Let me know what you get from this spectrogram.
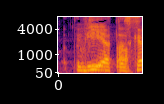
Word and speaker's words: Vietas: uttalar jag det rätt mm. nu, Vietas. – Vietas, Vietas, ja, exakt.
